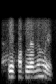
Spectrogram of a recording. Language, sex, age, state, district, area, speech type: Odia, female, 45-60, Odisha, Nuapada, urban, conversation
